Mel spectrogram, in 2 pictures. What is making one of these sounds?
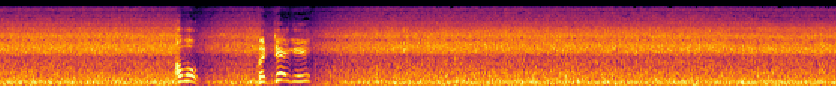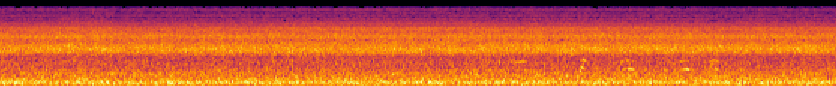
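A fast muddy river rushes and roars steadily.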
